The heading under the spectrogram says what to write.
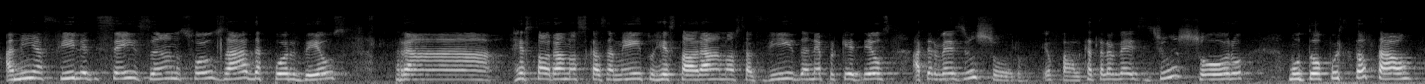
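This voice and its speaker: A woman's voice: a little high, a little slow. Earnest Brazilian woman giving testimony. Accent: Brazilian Portuguese. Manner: earnest, repeats "né?" often. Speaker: interview guest. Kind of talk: personal faith testimony. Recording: dull lo-fi sound with faint noise.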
